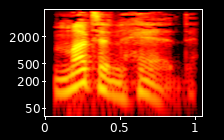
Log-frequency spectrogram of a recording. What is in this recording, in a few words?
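"muttonhead", British English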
